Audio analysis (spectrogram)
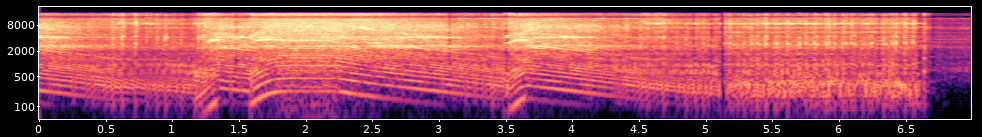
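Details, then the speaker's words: Husqvarna 350 chainsaw rebuilt with a 42mm 346XP closed-port top end, first run with two-stroke oil as assembly oil: crisp revving through two blips, holding high speed cleanly, then dropping to idle. Runs healthy, but pulls less hard than expected. "well that's it I'm actually a little disappointed I thought that would pull a whole lot of harder"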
